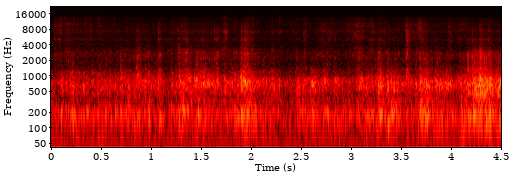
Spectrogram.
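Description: Footsteps and rustling on a dry, leaf-covered trail: irregular crunching and scuffing with small ticks, somewhat louder near the end.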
